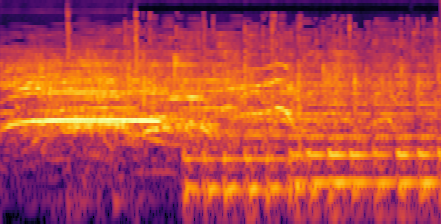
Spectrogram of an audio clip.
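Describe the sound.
A crowd at a club in Santa Rosa cheers and applauds loudly and steadily, with whoops and voices rising over a dense wash of clapping and noise.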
